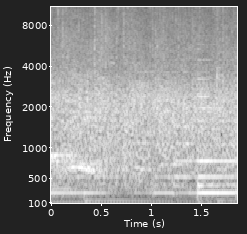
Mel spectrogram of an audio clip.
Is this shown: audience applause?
yes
